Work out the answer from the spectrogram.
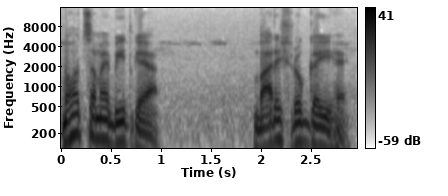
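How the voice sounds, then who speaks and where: A man's voice: medium pitch, expressive, measured pace, a little mellow. A man reading a scripted horror story as its narrator, with insect and bird ambience behind him. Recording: clear background noise, nature ambience.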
